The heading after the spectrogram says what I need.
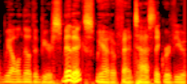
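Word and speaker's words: Smithwick's: know we've had conversation but Smith it's not Smith Wix Smith Wix as we do it is smithx they thought that smithx might be a little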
